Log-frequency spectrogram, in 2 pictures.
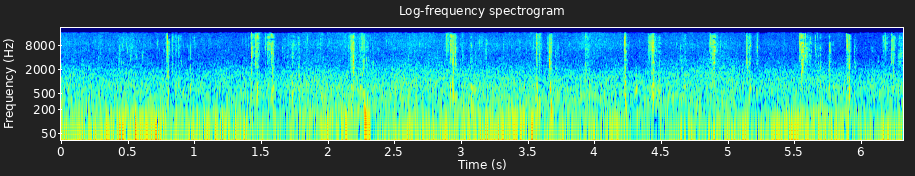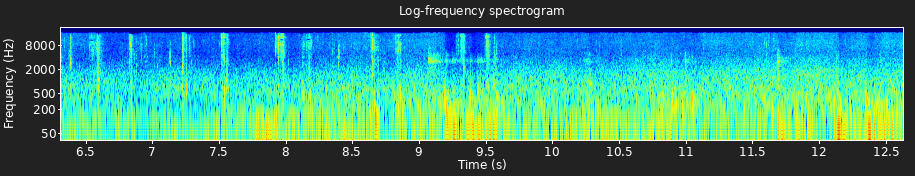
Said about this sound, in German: Der Sturm wird immer stärker.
